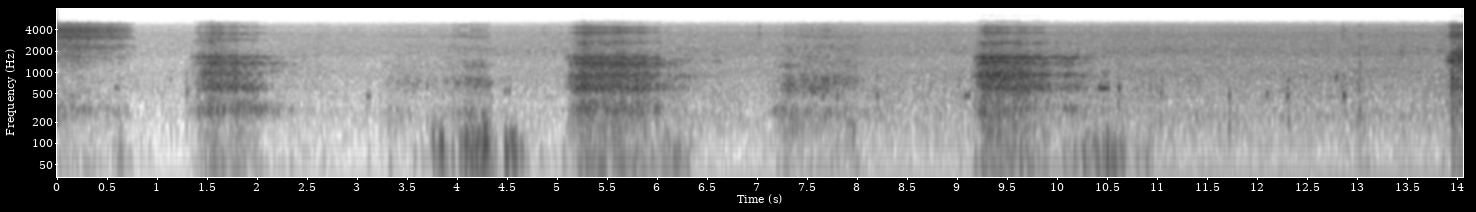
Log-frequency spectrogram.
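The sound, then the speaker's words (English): Slow, deep breathing during a guided relaxation exercise: a few long, airy inhales and exhales swelling and fading, separated by quiet pauses, with no talk. “Okay, three nice deep breaths.”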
